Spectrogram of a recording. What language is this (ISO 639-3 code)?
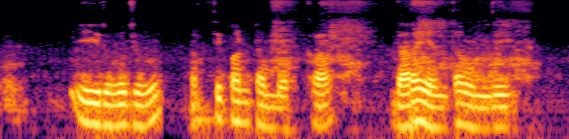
tel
